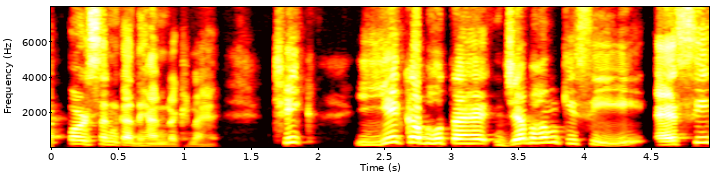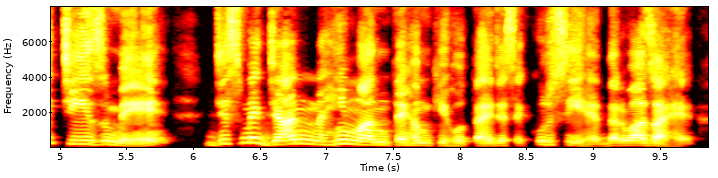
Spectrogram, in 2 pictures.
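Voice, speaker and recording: High-voiced Indian man teaching a class. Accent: Indian English. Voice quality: switches between Hindi and English mid-sentence. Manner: explains step by step with rhetorical questions. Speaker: exam prep teacher. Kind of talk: recorded class lecture.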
